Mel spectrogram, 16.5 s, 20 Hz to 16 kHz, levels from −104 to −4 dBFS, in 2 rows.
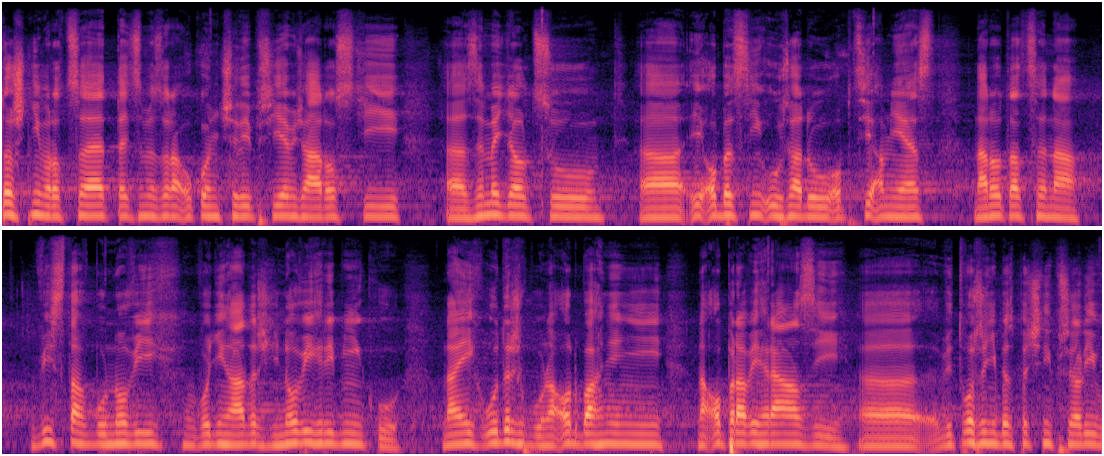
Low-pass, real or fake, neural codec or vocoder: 14.4 kHz; real; none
